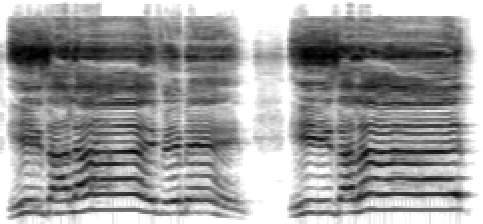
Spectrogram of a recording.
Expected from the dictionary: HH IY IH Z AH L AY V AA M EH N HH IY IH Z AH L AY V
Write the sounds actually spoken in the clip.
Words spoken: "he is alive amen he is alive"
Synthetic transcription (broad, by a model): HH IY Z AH L AY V AA M EH N HH IY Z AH L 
